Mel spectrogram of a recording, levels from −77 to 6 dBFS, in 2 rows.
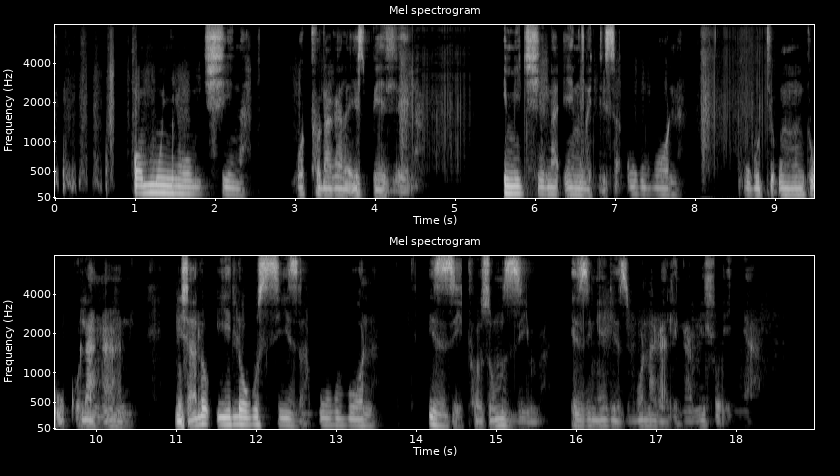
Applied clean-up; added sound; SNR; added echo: classical method log-MMSE.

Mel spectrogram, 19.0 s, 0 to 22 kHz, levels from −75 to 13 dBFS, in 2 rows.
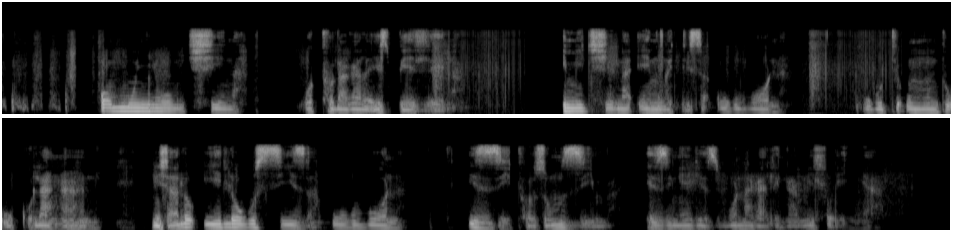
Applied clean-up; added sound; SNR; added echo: none; Crackle; 19 dB; none.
